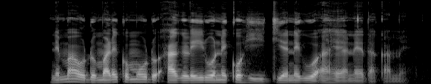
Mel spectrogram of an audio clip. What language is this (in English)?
Kikuyu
